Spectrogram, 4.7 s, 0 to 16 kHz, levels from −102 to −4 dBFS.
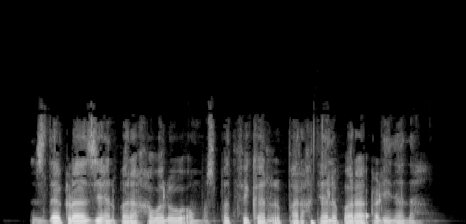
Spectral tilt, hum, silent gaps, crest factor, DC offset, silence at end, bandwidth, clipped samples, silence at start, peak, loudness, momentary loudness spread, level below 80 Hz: -7.5 dB/octave; none; none; 20 dB; under 0.1%; 0.45 s; 8 kHz; under 0.1%; 0.35 s; -4 dBFS; -25 LUFS; 13 LU; -56 dBFS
